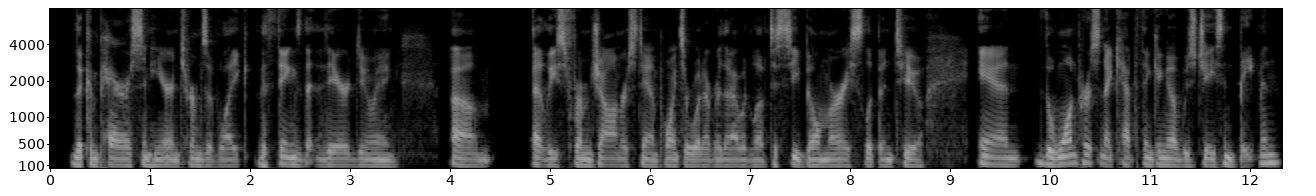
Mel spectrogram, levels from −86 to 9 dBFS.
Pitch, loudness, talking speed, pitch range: 115 Hz, -29 LUFS, 200 wpm, 110-125 Hz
